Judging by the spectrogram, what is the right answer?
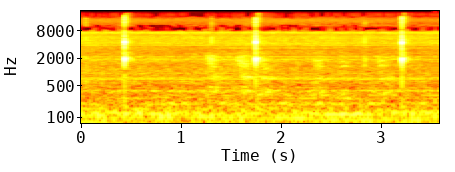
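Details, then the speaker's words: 2013 Nissan Sentra SV transmission valve body on the bench during teardown: a solenoid energized by hand with a wire gives sharp single clicks as it actuates. "Hear that? Okay, that one's fired."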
